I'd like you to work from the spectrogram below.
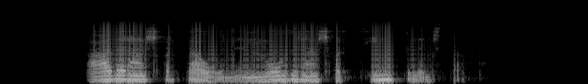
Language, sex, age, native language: Icelandic, female, 40-49, Icelandic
